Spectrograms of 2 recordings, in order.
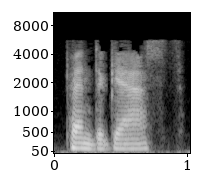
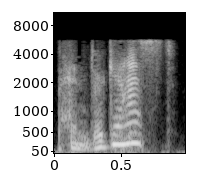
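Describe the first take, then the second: First: Said in the usual way. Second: Higher, rising question on Pendergast; stunned, questioning Pendergast; astonished recognition. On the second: Acted. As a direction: say Pendergast in disbelief. Sergeant suddenly recognizes old friend.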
